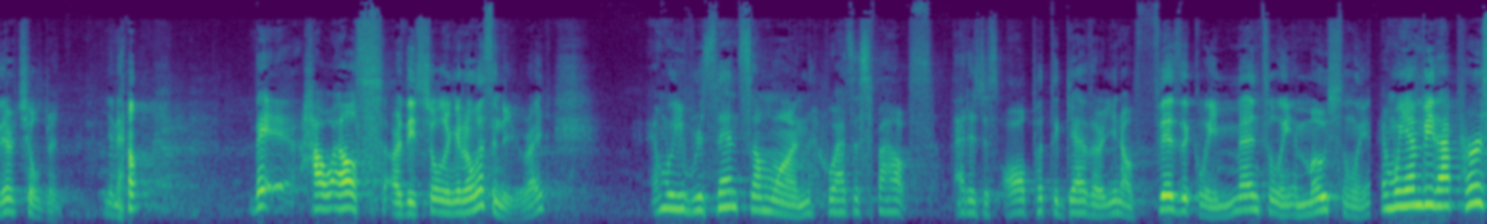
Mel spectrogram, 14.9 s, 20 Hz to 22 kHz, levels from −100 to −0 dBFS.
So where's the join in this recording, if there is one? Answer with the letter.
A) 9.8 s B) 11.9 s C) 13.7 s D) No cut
C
